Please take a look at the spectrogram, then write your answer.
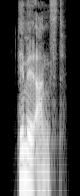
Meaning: scared stiff
- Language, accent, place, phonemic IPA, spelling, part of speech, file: German, Germany, Berlin, /hɪml̩ˌʔaŋst/, himmelangst, adjective, De-himmelangst.ogg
